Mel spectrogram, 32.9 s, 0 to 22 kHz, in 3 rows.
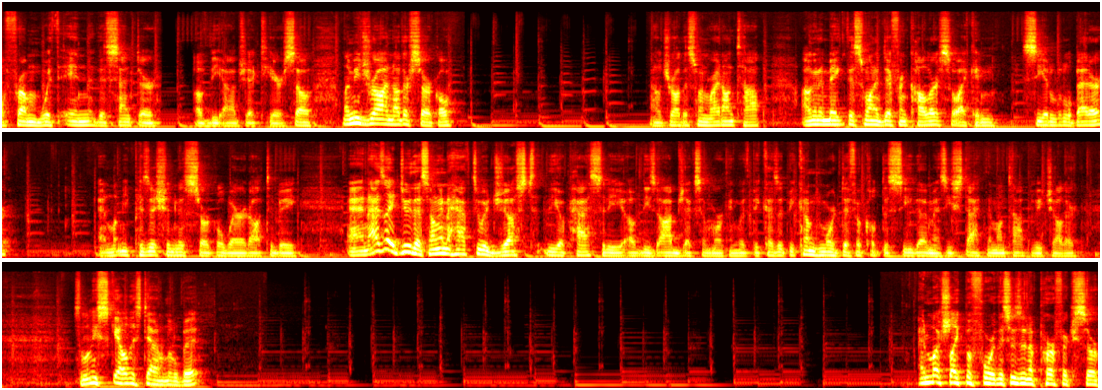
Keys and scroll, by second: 25.9 s.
